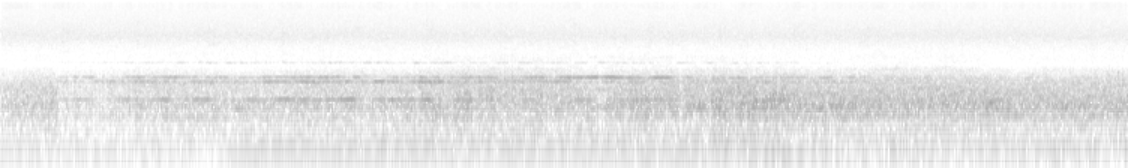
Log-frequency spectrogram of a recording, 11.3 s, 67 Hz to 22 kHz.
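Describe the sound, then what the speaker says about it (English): A Union Pacific diesel train pulls alongside at Omaha's Union Station in 1952, a steady loud rumble with sustained horn-like tones holding throughout, with no voices. "another Union Pacific train pulls alongside, followed by another diesel from Chicago"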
